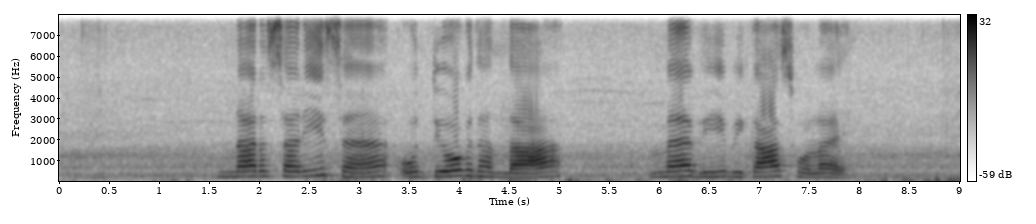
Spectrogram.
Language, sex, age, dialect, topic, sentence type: Maithili, female, 41-45, Angika, agriculture, statement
